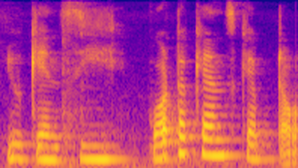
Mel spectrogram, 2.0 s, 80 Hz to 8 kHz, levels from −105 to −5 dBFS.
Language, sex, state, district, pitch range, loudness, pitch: English, female, Karnataka, Bangalore, 190-240 Hz, -20 LUFS, 195 Hz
